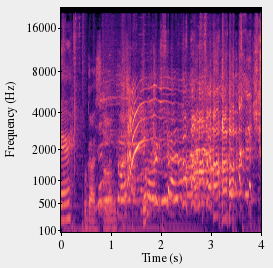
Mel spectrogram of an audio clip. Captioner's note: all cheering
